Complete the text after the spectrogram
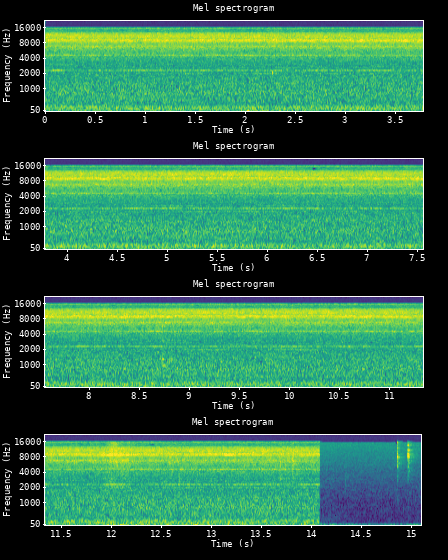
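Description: A jet engine drones steadily in the cockpit.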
